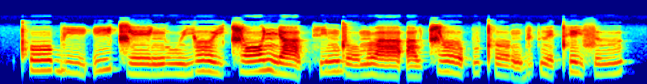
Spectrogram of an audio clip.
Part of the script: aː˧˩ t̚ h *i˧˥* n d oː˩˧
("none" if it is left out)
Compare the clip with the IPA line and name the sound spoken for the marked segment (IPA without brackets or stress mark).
i˧˥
